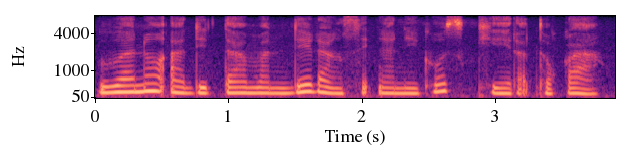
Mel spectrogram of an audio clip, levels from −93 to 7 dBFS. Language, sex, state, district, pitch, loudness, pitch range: Garo, female, Meghalaya, North Garo Hills, 205 Hz, -14 LUFS, 190-230 Hz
